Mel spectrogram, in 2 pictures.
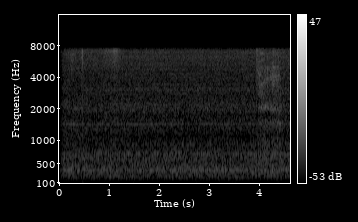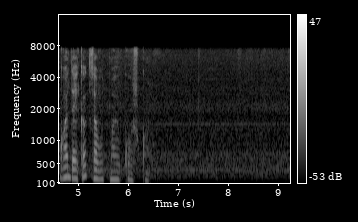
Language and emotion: Russian, neutral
